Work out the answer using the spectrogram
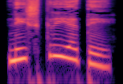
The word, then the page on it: ನಿಷ್ಕ್ರಿಯತೆ: Kannada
